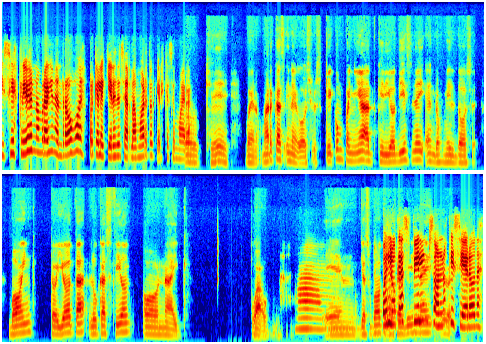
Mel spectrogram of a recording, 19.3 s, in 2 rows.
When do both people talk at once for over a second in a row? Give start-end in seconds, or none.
17.2-18.7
